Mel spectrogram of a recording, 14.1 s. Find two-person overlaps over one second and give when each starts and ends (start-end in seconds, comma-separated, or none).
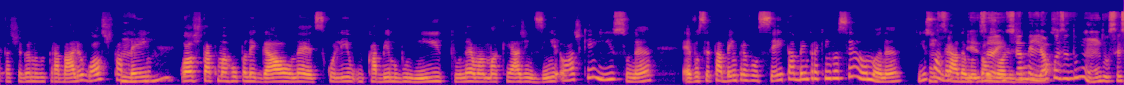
11.5-13.3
